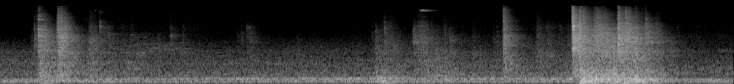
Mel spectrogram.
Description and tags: Heavy Metal Door (Close)
Close, Door, Heavy, Metal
